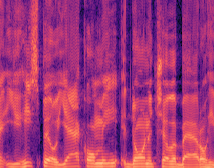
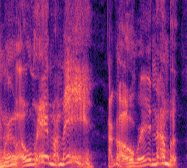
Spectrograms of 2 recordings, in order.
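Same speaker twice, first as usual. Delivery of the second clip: higher-pitched mock dad voice; imitating his pops; 10 semitones higher than usual. Retelling his dad bragging about O-Red, higher mock voice. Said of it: "That's what my pop say".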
